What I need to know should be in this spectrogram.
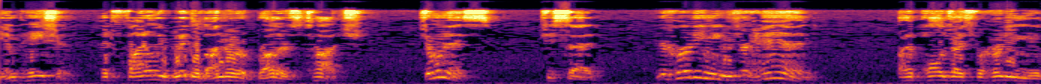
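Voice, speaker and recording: A man narrating a novel aloud, an expressive audiobook reading. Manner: expressive reading with lively pitch. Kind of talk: scripted narration. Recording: dull, distant audio played in a classroom.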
